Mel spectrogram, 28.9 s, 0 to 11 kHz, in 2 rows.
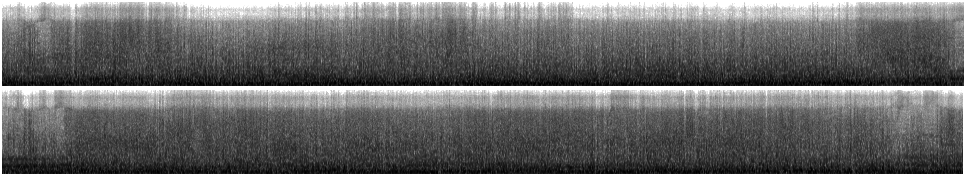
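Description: Heavy wind buffeting on the microphone of a Kawasaki Ninja 400 riding at highway speed: a loud, steady rumbling rush that covers most of the bike's engine sound. It eases briefly about halfway through, letting a faint engine hum through.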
